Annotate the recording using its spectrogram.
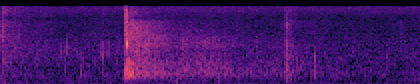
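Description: A single firecracker bang about half a second in, echoing off the stone vaulting, followed by a much fainter click.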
